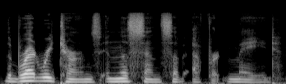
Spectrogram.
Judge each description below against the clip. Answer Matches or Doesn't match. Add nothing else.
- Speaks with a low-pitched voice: Matches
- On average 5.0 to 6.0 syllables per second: Doesn't match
